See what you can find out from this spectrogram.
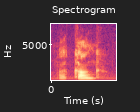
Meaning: guinea fowl
- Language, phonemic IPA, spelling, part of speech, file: Malagasy, /akaᵑɡạ/, akanga, noun, Mg-akanga.ogg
